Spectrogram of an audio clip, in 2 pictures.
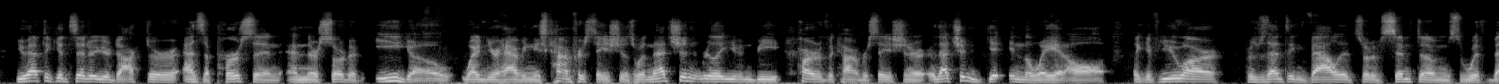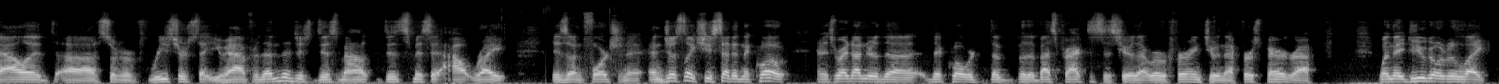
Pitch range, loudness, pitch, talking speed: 105-125 Hz, -20 LUFS, 115 Hz, 205 wpm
